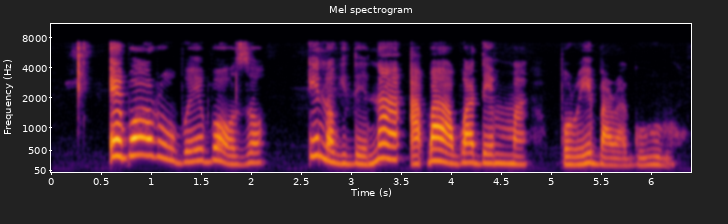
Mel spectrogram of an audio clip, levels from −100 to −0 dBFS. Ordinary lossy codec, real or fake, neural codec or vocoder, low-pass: none; real; none; 7.2 kHz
